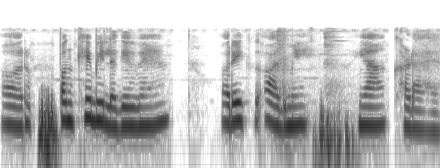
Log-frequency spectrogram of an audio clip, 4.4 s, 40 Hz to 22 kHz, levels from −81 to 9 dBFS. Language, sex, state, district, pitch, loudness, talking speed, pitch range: Hindi, female, Bihar, Kaimur, 205 Hz, -17 LUFS, 165 wpm, 195-230 Hz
